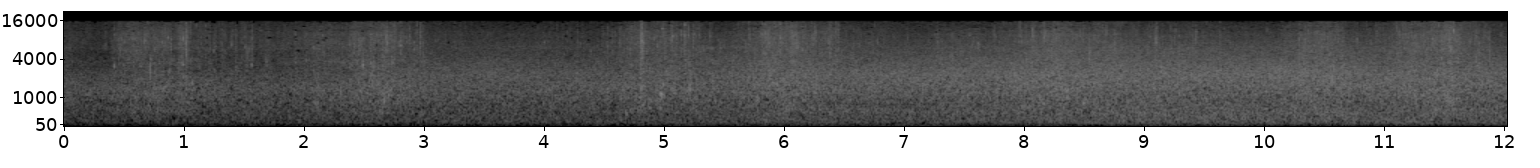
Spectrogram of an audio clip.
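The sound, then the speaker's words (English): Small waves break gently and steadily under a grey overcast sky, a soft continuous wash of surf with faint rising swells and no voices, the hiss holding at an even, moderate level throughout. “Aside from the slow lulling of small breaking waves, there is no noise to speak of.”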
